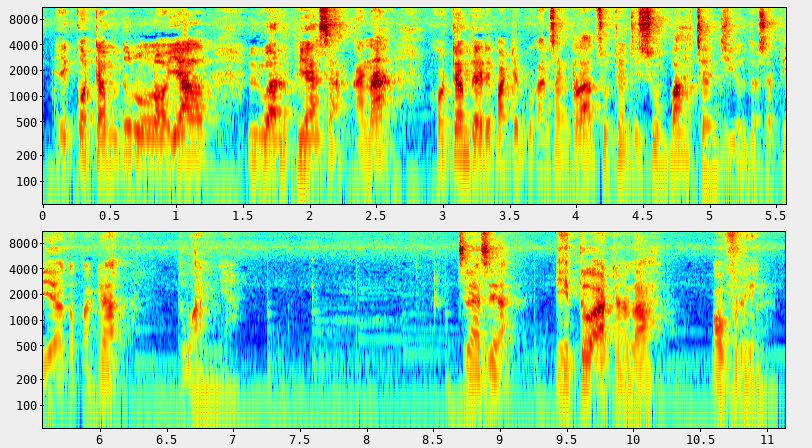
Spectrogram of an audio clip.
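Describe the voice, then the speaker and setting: Earnest bright-voiced male spiritual teacher. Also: on the high side, normal speed, long pauses, faint music behind. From Indonesia. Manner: earnest, repetitive, emphatic. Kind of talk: instructional talk.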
